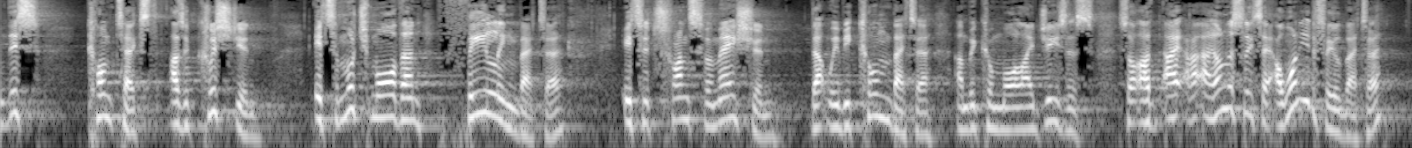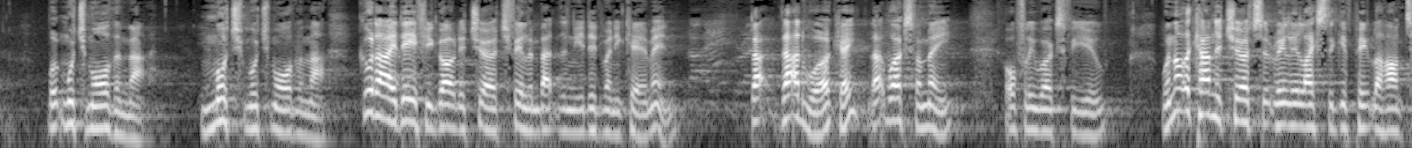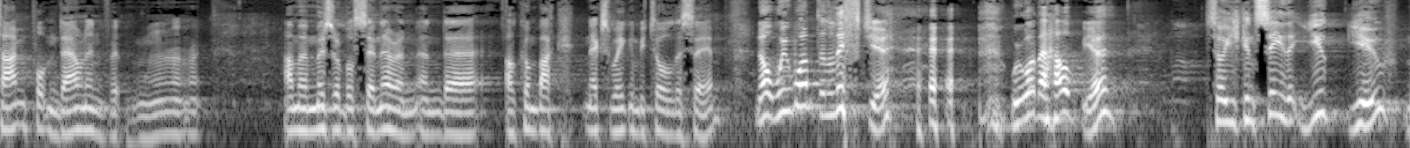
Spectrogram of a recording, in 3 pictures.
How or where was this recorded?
large echoing room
